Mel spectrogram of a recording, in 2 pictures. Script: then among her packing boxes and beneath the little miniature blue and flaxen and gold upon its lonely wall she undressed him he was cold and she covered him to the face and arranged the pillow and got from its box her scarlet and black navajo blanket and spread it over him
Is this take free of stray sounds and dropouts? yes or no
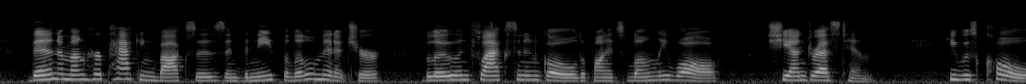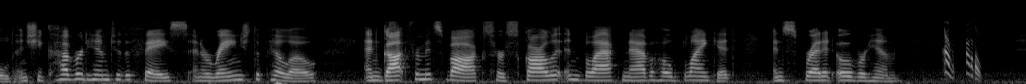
no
